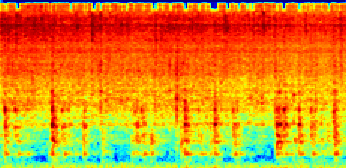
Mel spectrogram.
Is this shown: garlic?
yes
